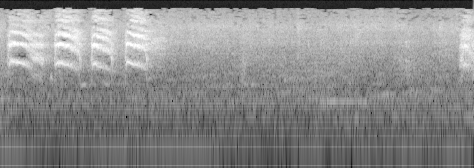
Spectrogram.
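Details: Jungle babbler, known in Bengali as ছাতাড়ে, babbling: four harsh, nasal squawks in quick succession, then a pause over faint background hiss before one more squawk at the end.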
